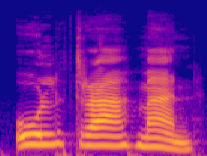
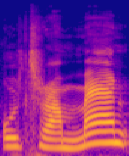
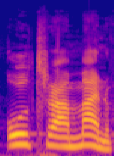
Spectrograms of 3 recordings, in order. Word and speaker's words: Ultraman: And yeah, I pronounce it as Ultraman. I know it's probably pronounced Ultraman in English, but I'm already so used with Japanese pronunciation, so yeah, I will say it as Ultraman from now on.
